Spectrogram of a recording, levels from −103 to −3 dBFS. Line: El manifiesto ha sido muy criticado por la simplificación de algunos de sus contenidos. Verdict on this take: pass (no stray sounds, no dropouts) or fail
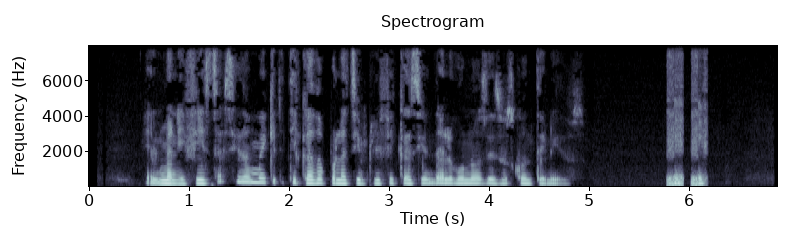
fail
